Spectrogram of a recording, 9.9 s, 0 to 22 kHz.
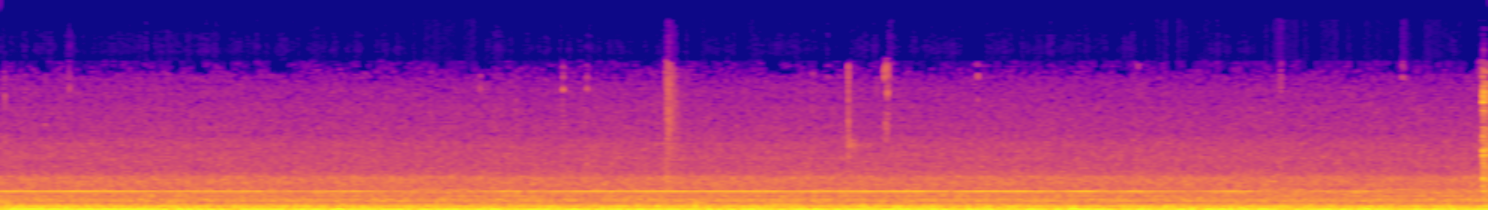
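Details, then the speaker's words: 2022 2850KRL Alta travel trailer rooftop air conditioner switched back to cool mode: even fan rush with faint steady high tone, no knocks or rattles; normal air conditioner running. "i'm gonna try to get this back to the mode for my air conditioner so that i can be more comfortable okay so here in the future you will hear that come on"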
